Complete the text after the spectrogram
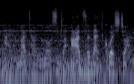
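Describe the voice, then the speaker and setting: A man's voice: medium pitch, fairly even intonation, a little fast, lightly acted. A man playing a grim, embittered city guard in a fantasy video game, speaking in a brooding, earnest, dramatic way. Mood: grave, urgent. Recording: game music behind.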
